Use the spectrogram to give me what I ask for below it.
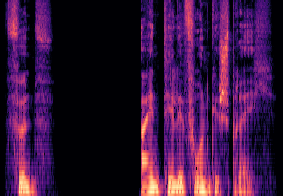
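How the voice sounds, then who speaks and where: A man's voice: fairly low pitch, big pitch swings, takes it slowly, darkish tone, breathy edge. A man reading scripted language-course announcements as an announcer.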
